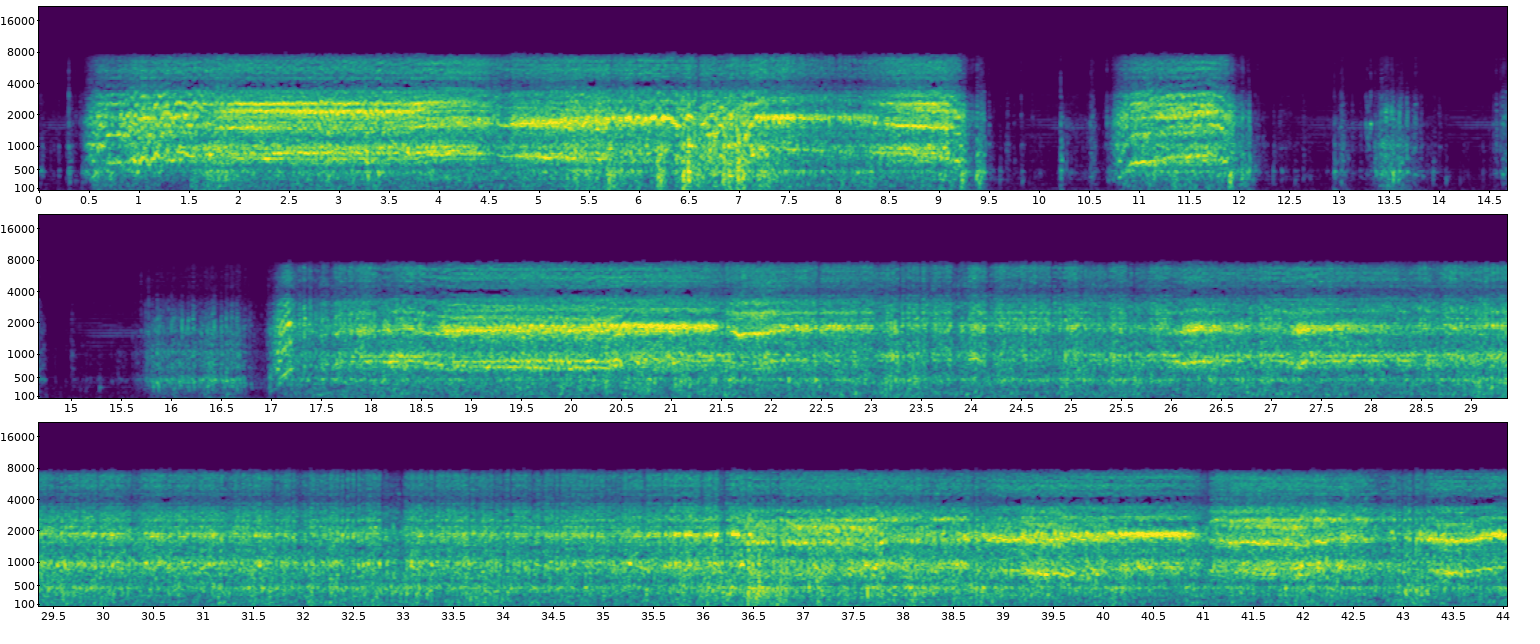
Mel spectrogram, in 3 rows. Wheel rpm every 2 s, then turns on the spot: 140, 210, 210, 220, 120, 80, 10, 10, 110, 220, 220, 230, 230, 230, 230, 230, 230, 230, 220, 220, 220, 220.
8-16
